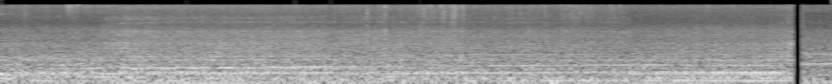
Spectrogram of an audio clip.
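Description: Bus engine droning steadily under road and tyre noise while the bus travels along the highway, heard from inside the passenger cabin. The sound cuts out for an instant near the end.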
